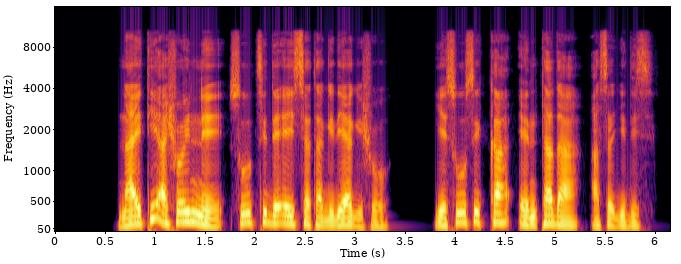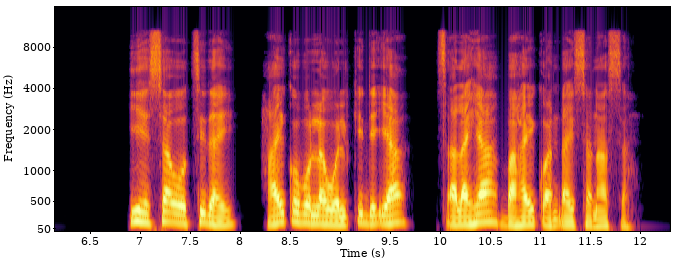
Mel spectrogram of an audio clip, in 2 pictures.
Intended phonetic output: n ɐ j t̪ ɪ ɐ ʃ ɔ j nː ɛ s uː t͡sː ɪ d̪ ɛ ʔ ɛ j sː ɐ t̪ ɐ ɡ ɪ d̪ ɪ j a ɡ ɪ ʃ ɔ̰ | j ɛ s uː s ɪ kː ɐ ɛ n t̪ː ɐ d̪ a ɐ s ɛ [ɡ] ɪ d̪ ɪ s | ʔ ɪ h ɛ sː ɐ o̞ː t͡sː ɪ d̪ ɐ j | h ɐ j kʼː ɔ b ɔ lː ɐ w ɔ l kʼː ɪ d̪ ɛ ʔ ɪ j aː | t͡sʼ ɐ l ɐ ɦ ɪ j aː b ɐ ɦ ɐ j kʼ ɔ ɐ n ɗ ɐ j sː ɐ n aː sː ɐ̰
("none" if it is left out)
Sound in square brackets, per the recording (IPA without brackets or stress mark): ɡ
